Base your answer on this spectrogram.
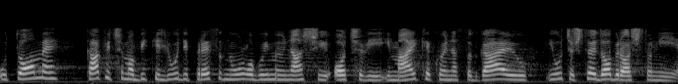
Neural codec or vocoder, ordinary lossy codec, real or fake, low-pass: none; none; real; 5.4 kHz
